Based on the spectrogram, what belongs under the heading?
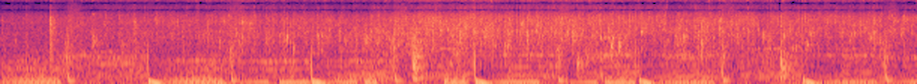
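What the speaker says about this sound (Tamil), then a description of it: "புதினாவை இந்த மாதிரி நம்ம எண்ணெயிலே வதக்கி கொடுக்கும் போது" Mint leaves, with a little curry leaf, sautéing in hot oil for a pea kurma: a continuous loud crackling sizzle close by, broken by a regular rhythm of spatula strokes scraping the pan.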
